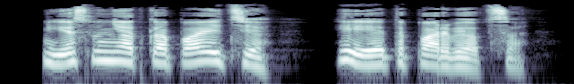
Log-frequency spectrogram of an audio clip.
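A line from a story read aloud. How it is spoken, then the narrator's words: Wry snort. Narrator (Russian): хмыкнул Андрей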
